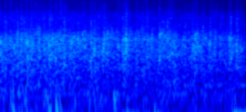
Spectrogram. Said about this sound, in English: Please give our speakers one more round of applause. Appreciate them coming out.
